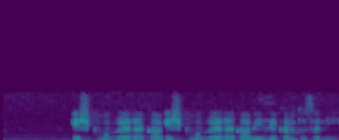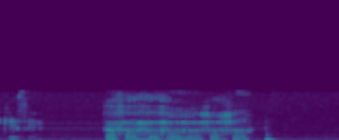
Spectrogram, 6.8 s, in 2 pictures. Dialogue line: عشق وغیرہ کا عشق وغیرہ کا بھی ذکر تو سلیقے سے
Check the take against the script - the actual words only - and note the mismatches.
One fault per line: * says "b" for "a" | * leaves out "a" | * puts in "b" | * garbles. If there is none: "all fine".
all fine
